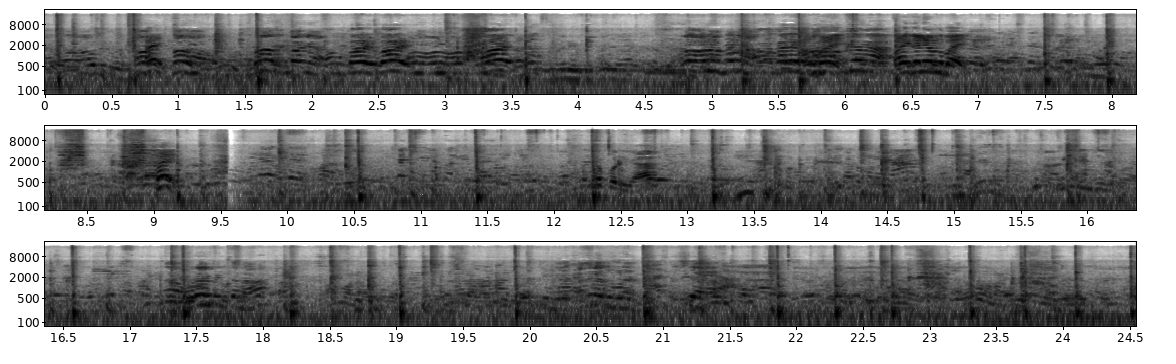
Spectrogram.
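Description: A knife chops and thuds against a wooden board.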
